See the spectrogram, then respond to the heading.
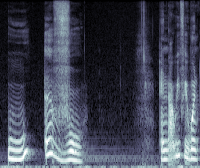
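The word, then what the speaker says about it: avô: the letter o and that circumflex on the letter O it's there to tell us that we need to close the vowel so we spell it with a v o concert or in English A V O and that o takes a circumflex so we say Evo and now if we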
